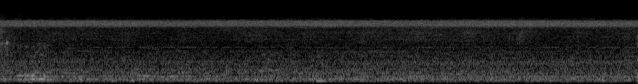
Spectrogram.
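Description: Rainforest insects droning in a steady high-pitched chorus over an even background hiss.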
